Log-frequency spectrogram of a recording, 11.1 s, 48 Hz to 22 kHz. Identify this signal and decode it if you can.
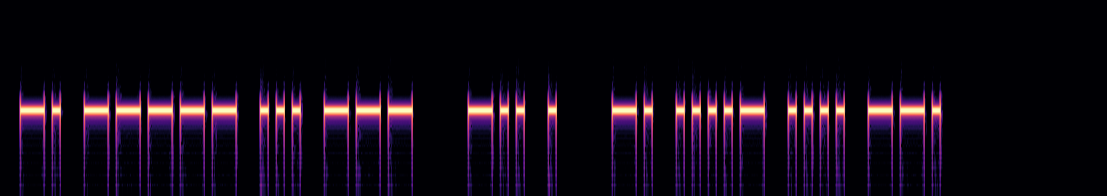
Morse code, heard as a keyed tone, about 15 wpm, 700 Hz. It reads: N0SO DE N4HG
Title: USA Callsign DE Callsign - 4 Characters - 15wpm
